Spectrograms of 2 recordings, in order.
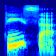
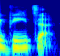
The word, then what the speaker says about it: visa: And then the second one is visa. Sometimes they say visa visa. Visa both are acceptable.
